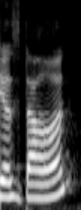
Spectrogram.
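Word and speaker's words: Yazdan: बरकातहू first name is यजदान यजदान नाम की spelling है वाई ए जड डी ए एन यजदान नाम के मानी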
